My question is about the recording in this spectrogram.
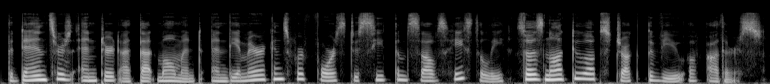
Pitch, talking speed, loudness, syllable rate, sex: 185 Hz, 185 wpm, -18 LUFS, 5.4 syllables/s, female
